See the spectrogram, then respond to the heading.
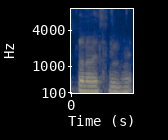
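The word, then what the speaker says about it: Grüner Veltliner: Yes, Gruner Veltliner, yes. The pronunciation is always very hard for me.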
